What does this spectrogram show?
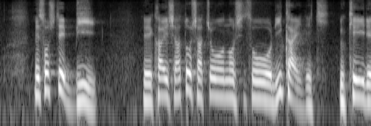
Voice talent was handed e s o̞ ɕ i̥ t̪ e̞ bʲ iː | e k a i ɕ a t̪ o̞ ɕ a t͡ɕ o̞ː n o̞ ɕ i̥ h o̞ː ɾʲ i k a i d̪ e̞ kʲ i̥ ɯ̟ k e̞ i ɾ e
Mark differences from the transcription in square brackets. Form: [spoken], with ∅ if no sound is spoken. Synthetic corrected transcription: e s o̞ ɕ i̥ t̪ e̞ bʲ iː | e k a i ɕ a t̪ o̞ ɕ a t͡ɕ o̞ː n o̞ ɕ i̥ [s] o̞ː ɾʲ i k a i d̪ e̞ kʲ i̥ ɯ̟ k e̞ i ɾ e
